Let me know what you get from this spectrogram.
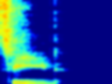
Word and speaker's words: CED: So there's actually a macron over the E, and it's playfully pronounced seed.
